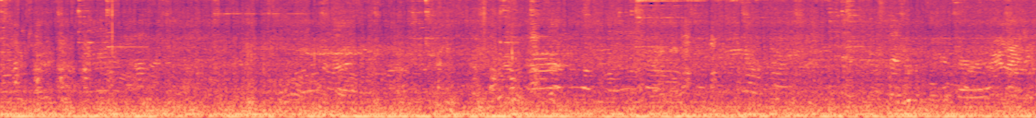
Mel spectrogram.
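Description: Passenger train running, a steady low rumble heard from inside the carriage, with people's voices talking over it.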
